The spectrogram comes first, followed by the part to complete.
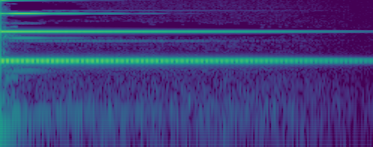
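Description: A single bell-like chime of a logo sting, struck once and ringing on in one clear tone that slowly fades away.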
